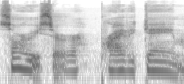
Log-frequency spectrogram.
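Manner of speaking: slow, bored, weary delivery. Voicing a guard turning someone away: bored sounding. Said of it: "All bored sounding".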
